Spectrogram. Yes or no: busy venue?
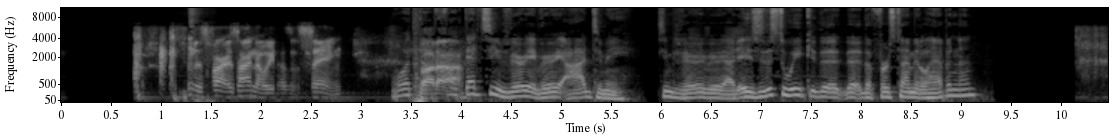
no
